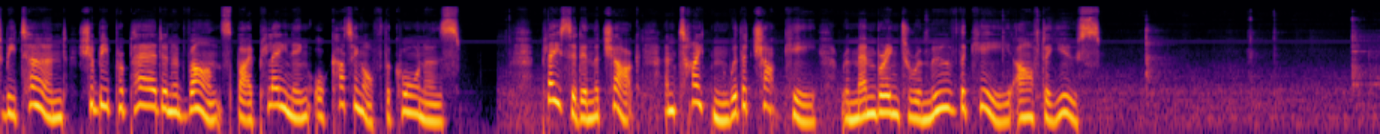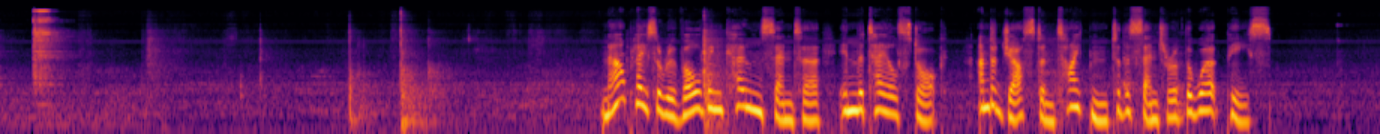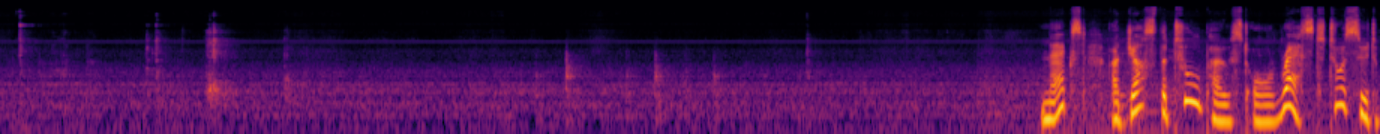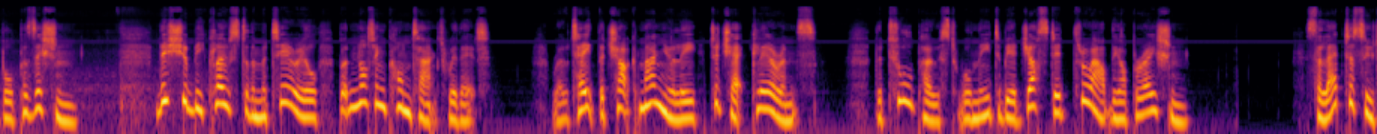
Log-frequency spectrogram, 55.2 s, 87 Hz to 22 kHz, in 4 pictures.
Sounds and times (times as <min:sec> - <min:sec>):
Speech: 0:00.0 - 0:04.6, 0:05.4 - 0:11.0, 0:19.8 - 0:26.6, 0:38.0 - 0:42.2, 0:43.0 - 0:46.3, 0:46.9 - 0:49.6, 0:50.2 - 0:53.3, 0:54.5 - 0:55.1.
